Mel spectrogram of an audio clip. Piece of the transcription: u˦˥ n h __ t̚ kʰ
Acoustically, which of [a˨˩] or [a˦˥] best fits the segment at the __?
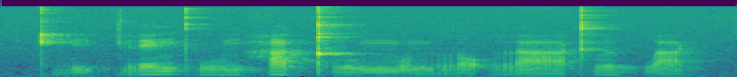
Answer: a˦˥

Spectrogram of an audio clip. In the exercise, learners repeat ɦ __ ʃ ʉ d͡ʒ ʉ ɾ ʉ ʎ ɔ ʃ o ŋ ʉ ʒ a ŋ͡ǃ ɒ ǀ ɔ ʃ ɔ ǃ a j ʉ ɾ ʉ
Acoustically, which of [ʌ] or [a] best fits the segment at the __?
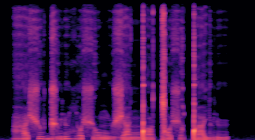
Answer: a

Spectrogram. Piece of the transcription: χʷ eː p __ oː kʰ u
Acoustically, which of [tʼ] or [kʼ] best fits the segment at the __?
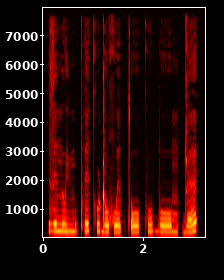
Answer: tʼ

